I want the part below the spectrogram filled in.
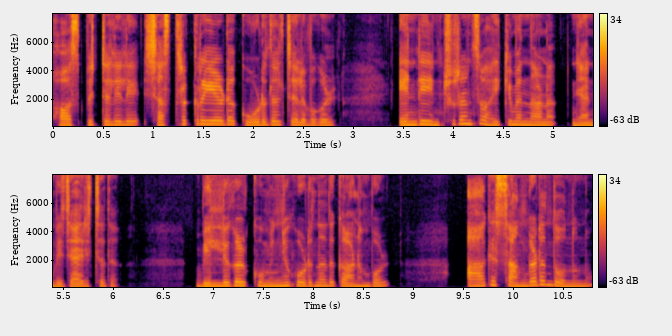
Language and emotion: Malayalam, sad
